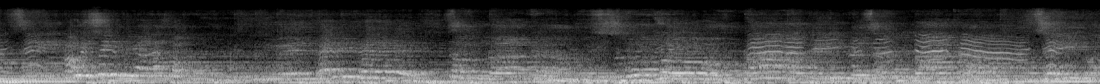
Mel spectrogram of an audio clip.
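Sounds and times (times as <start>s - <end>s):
amplified backing music with bass: 0.0s - 11.0s
man singing into microphone: 0.0s - 11.0s
voices singing along: 0.0s - 11.0s.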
